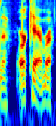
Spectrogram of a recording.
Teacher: It's the neutral lazy vowel. Your tongue is totally relaxed right in the center of your mouth. >> And you only find it in unstressed syllables, right? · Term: schwa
